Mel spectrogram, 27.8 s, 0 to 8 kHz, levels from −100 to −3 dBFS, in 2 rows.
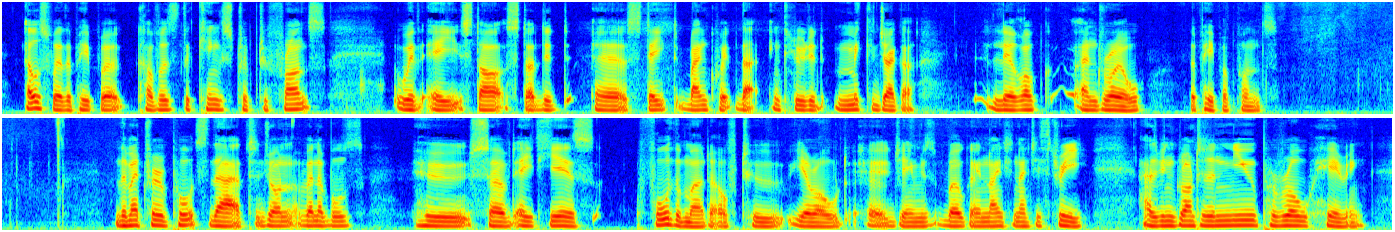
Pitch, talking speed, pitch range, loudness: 120 Hz, 115 wpm, 115-130 Hz, -20 LUFS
